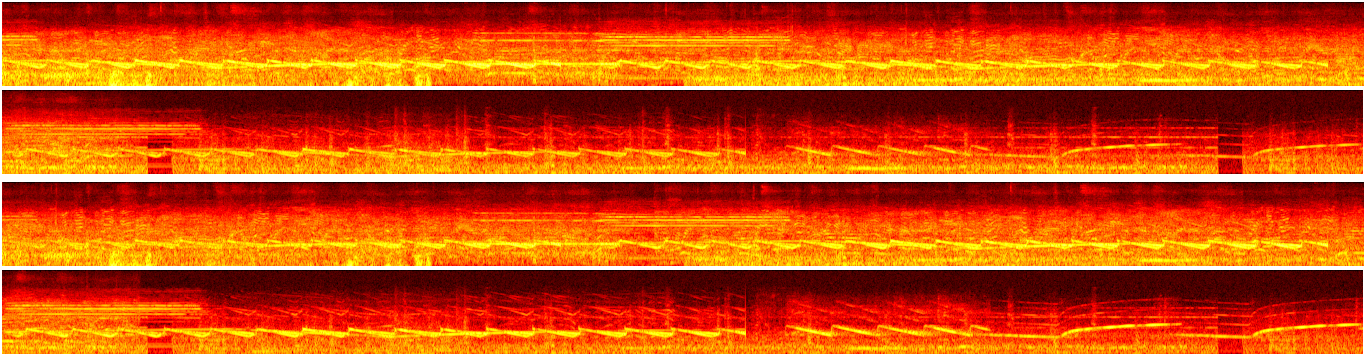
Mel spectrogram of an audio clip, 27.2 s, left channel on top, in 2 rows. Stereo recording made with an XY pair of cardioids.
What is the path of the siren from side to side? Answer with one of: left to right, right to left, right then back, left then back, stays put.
left to right.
